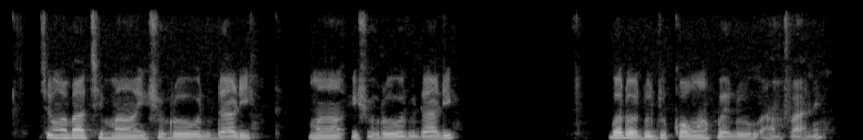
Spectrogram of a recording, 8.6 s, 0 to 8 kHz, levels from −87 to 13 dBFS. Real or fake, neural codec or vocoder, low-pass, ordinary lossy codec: real; none; 7.2 kHz; none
